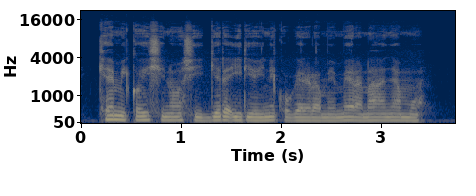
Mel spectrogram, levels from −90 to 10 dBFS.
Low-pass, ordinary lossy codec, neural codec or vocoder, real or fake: 19.8 kHz; none; none; real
